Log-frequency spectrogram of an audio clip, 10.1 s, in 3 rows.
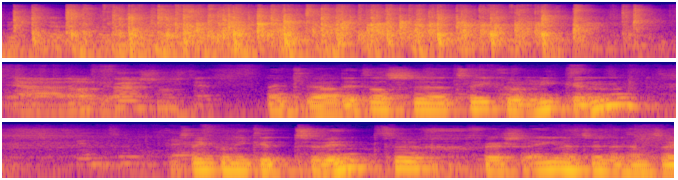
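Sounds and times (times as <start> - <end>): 
audience applause: 0.0 - 3.3
speech: 4.9 - 6.7, 7.7 - 10.0.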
